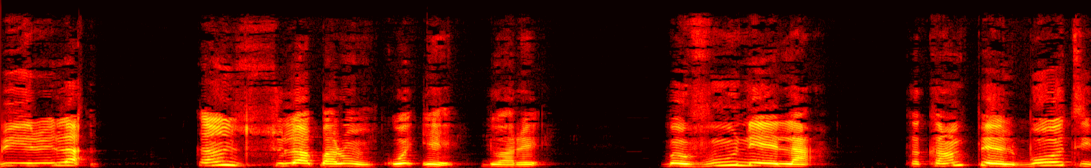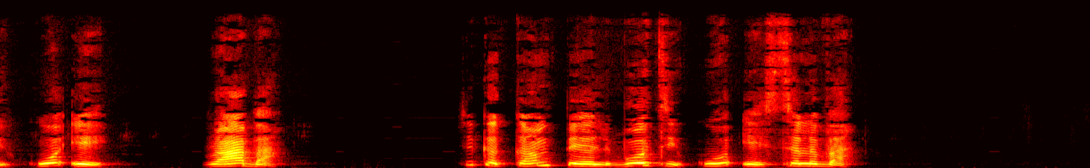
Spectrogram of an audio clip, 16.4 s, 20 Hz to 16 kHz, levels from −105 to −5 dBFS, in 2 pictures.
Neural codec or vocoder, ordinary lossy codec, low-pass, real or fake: none; AAC, 48 kbps; 14.4 kHz; real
